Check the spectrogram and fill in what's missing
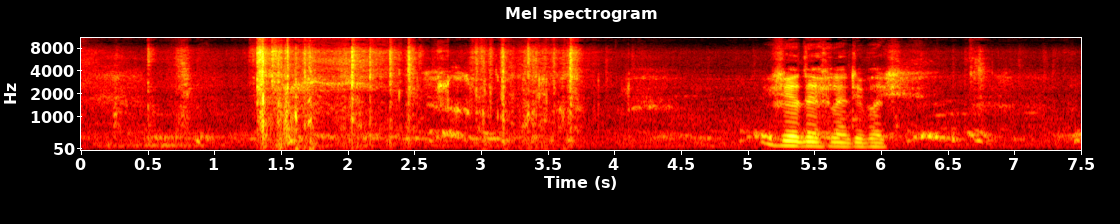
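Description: Pure Chaudhry Sakhi pigeons coo in a close loft, with soft repeated coos and bursts of wing flapping, while someone talks over them in Hindi-Urdu.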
